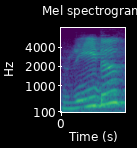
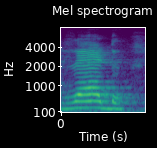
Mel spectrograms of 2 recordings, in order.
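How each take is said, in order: First: The vowel is a long ee sound. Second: The vowel is a short e sound. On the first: It is the present tense. "रीड की second form होती है रेड" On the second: It is the past tense. "Pronounce करते हैं रेड"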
